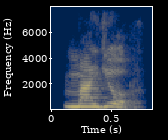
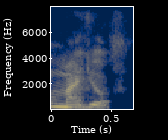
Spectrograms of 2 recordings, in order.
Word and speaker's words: mayor: tónica de esa palabra cuando yo menciono mayor Cuál es su sílaba tónica yo digo Mayor Mayor tiene o es su sílaba tónica cierto pero por qué no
